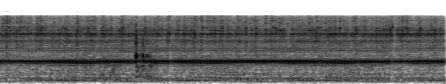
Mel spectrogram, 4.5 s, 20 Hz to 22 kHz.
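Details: Antique ring-oiled Wagner 2 hp electric motor running. A steady high ringing with a dry, ratchety rasp over the hum; the oil ring was barely lubricating and the bearing is worn out and needs replacing.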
